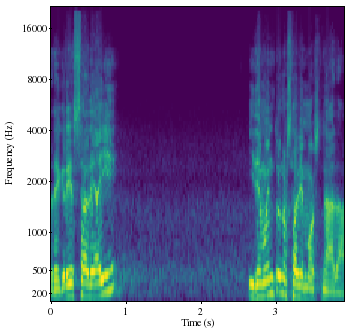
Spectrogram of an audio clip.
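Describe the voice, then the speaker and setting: The man's pitch sits fairly high. He talks with lively intonation. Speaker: technical association expert panelist. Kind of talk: panel discussion answer. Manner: fast.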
